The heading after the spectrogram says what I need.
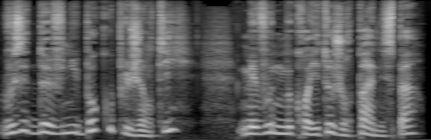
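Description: A man reading the part of a spirited, impulsive young woman who answers in quick, teasing retorts. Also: high voice, very animated, dark tone, husky, dry recording, clean studio sound, pitched above the performer's own voice, heavily acted. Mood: cheeky. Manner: quick, teasing, triumphant replies.

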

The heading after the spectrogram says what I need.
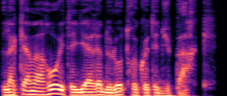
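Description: A man reading a novel aloud as narrator in a measured, steady way. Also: low voice, dry recording, studio quality. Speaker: audiobook narrator. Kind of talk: scripted narration.

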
